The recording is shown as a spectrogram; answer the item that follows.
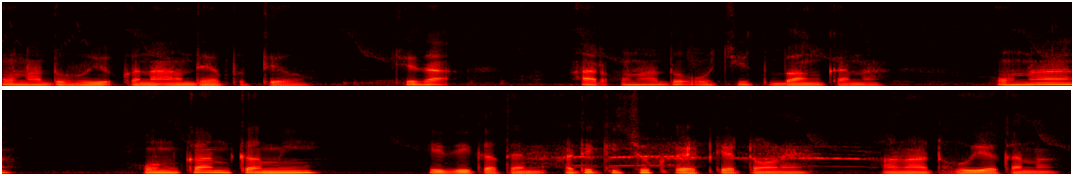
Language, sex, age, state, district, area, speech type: Santali, male, 30-45, Jharkhand, East Singhbhum, rural, spontaneous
